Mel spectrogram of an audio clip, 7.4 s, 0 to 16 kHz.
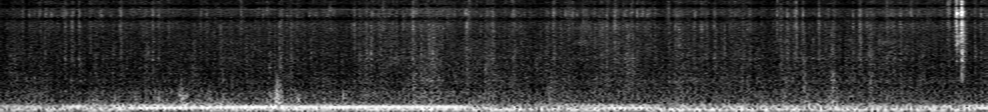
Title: Honda Civic EJ9 A/T Full Pov Driving with misfires on all 4 cylinders (71 72 73 74) hows feels like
